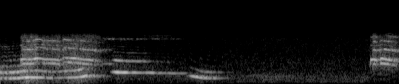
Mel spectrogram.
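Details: Pet dog Chooch singing: one strong wavering howl lasting about a second, followed by softer trailing tones that fade into near quiet, then a fresh howl starting at the very end.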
